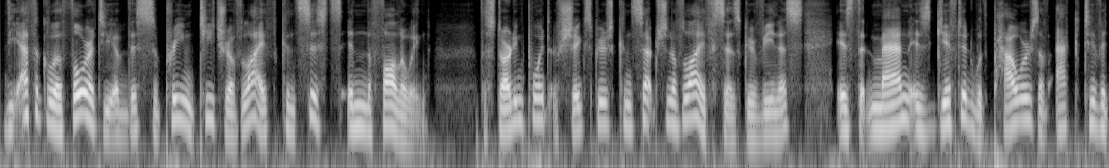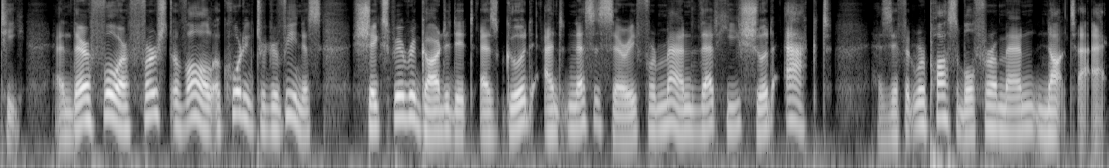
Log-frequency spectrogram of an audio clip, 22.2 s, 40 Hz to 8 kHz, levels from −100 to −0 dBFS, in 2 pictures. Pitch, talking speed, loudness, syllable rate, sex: 135 Hz, 175 wpm, -21 LUFS, 4.8 syllables/s, male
